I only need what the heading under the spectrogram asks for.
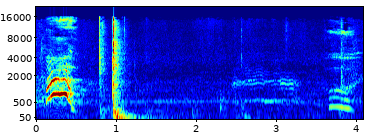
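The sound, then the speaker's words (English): A bathroom door slams shut once, loud, with a heavy low thud. Short high, wavering animal-like cries come just before and again near the end. “Just... give me privacy! Ooh, a big one's coming! Close the door!”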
